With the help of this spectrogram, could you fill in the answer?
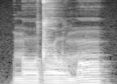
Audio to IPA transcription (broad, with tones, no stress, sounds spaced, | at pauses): n ɔː˩ d ʕ o˩ lˠ m ɔ̃ː˧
